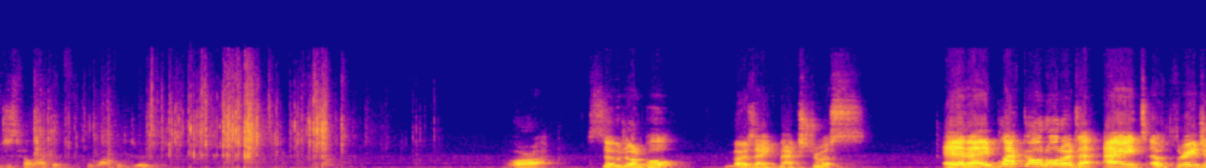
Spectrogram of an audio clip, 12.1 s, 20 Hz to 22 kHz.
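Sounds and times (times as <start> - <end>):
card pack wrapper crinkling: 0.0 - 4.5.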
